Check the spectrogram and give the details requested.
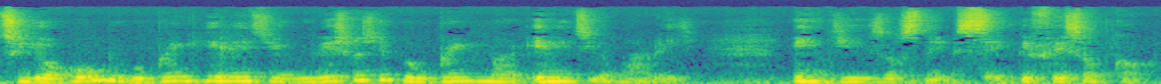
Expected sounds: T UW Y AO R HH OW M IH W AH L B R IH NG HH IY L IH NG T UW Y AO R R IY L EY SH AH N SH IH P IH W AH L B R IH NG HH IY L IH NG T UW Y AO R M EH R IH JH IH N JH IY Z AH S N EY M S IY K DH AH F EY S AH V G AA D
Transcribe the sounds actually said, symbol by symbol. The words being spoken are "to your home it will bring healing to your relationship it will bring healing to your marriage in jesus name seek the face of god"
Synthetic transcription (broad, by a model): T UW Y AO HH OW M IH W AH L B R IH NG HH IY L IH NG T UW Y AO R R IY L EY SH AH N SH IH P IH W AH L B R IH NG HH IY L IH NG T UW Y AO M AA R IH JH IH N JH IY Z AH S N EY M S IY K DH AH F EY S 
